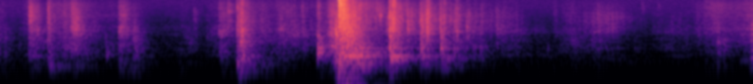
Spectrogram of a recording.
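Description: A few light knocks, then one loud crashing slam about three seconds in that dies away over about a second.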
